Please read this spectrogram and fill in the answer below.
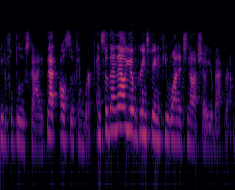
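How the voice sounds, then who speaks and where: A woman speaks with lively intonation. Her voice is somewhat breathy. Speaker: college instructor. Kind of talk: lecture. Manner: fast.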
